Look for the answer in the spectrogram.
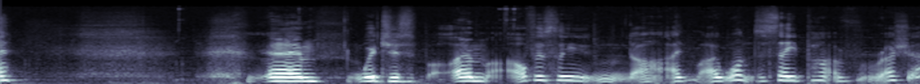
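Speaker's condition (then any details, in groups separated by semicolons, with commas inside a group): Cerebral palsy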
